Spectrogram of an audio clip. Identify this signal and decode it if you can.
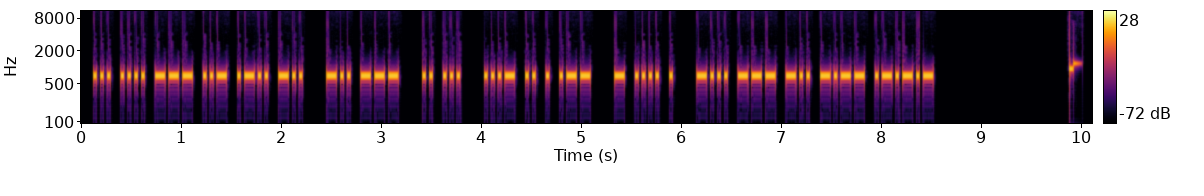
Morse code, heard as a keyed tone, about 36 wpm, 700 Hz. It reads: SHOULD DO IS VIEW THE BODY.
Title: Sentences from Top 1000 Words - Review Part 6 - 35wpm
